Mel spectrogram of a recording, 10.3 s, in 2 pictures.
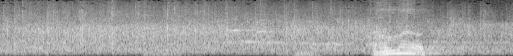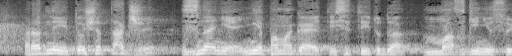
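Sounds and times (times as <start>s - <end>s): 
church congregation applause during a sermon: 0.0s - 5.8s
speech: 3.7s - 4.5s, 5.4s - 10.2s.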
